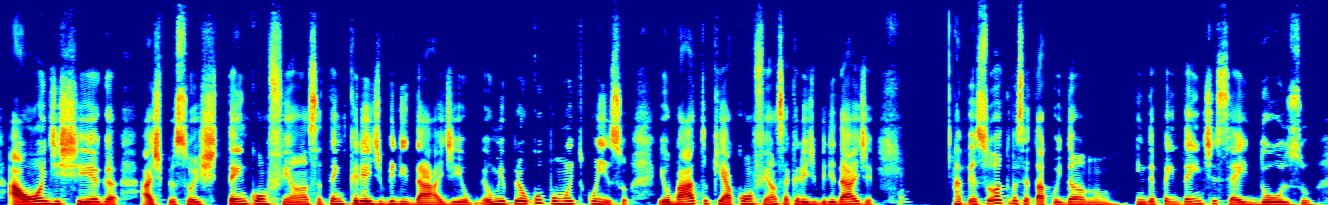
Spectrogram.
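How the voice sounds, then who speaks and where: A businesswoman being interviewed, telling her story in a lively, conversational way, often acting out her own quoted lines and asking "entendeu?". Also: on the low side. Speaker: interview guest, business owner.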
